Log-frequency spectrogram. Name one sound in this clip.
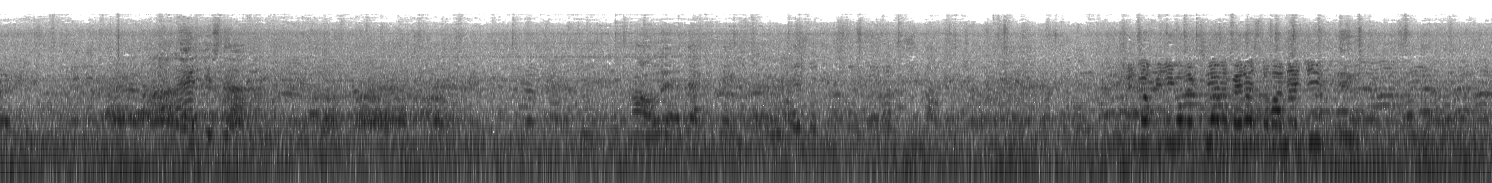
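A large crowd outdoors chants and shouts loudly.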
